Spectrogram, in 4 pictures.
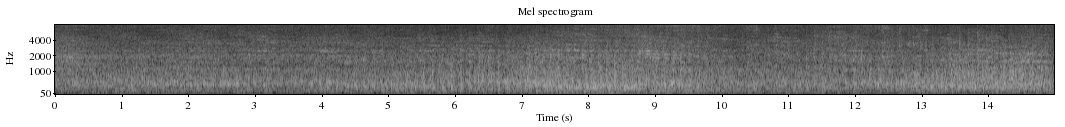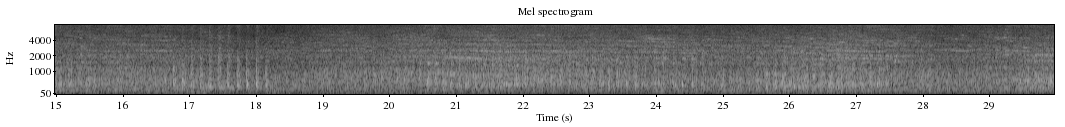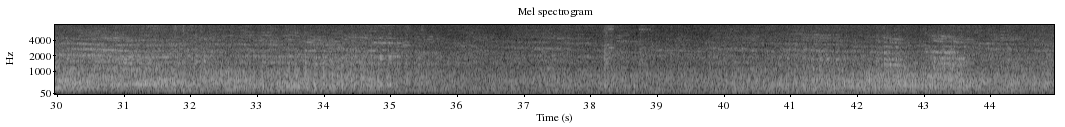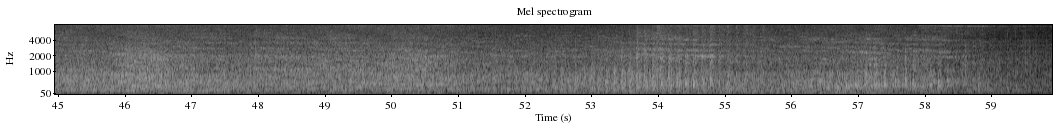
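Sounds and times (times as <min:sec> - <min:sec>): steel wheels clattering over rails: 0:01.0 - 0:18.8, 0:37.4 - 0:59.6
high wheel squeal: 0:25.7 - 0:32.0, 0:32.8 - 0:52.2, 0:53.4 - 0:59.8.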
